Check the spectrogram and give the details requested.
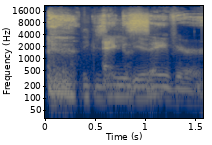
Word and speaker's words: Xavier: I feel like you had to over Xavier. I want to say Xavier every time. The X is silent.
